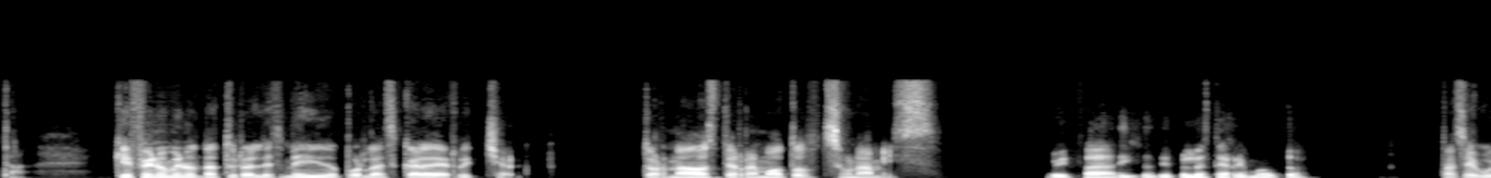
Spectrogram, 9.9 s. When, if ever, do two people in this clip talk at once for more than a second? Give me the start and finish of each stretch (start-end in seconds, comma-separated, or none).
none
